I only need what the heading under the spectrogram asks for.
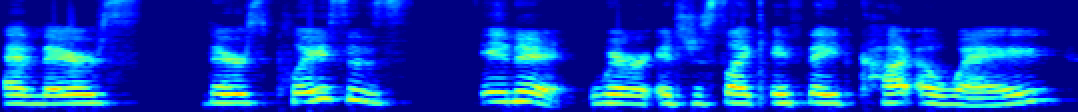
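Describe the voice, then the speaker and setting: A woman's voice: fairly high pitch, takes it slowly. Chatty woman podcaster. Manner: chatty and enthusiastic, many fillers. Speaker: podcast co-host. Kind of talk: casual chat.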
